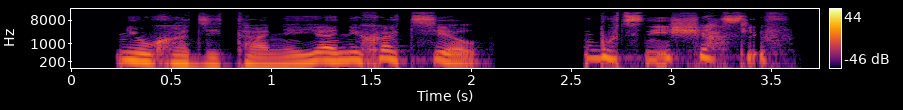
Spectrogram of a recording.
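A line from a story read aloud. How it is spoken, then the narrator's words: Sobbing. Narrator (Russian): всхлипнула я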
